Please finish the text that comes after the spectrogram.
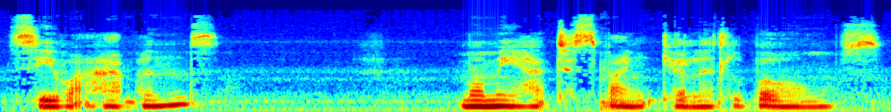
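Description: Female ASMR whisperer, low fry-edged whisper, unhurried, coaxing yet firmly in control. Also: flat delivery, a little hiss or hum. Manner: soothing, coaxing, commanding.

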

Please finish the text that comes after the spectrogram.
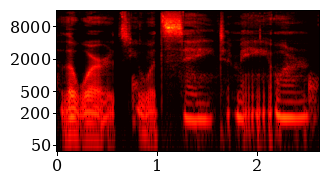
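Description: A woman performing an intimate ASMR monologue in a breathy whisper, seductive, teasing and softly dominant, close to the microphone. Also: low voice, wildly swooping pitch, takes it slowly. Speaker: performer of adult audio recordings.

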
